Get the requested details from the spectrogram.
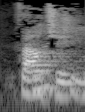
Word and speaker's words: Fauci: I want to say Fauci.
